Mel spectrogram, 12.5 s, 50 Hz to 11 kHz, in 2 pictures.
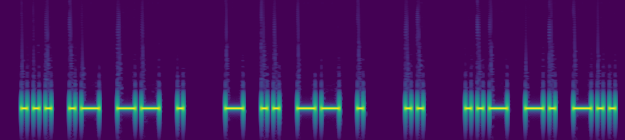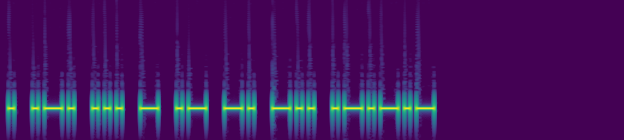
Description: Morse code, heard as a keyed tone, about 20 wpm, 700 Hz. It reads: SAME TIME I UNDERSTAND.
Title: Sentences with 4-Word Phrases - Spoken Beginning - 20wpm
